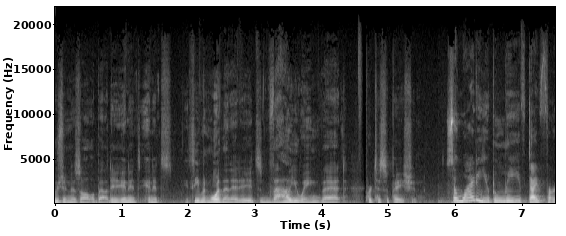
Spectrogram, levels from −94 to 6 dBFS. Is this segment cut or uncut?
uncut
